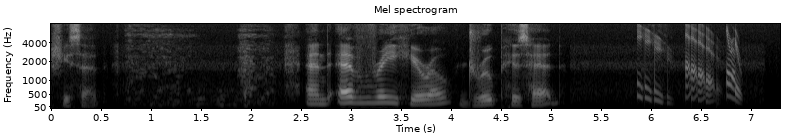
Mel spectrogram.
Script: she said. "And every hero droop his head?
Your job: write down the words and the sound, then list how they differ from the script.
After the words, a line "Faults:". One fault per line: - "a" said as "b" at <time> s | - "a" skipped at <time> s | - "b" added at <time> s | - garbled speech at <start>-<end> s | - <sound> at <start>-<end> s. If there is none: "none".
she said. "And every hero droop his head?
Faults:
- sigh at 0.7-2.3 s
- chirp at 5.9-6.9 s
